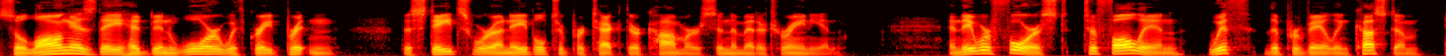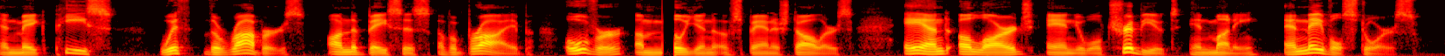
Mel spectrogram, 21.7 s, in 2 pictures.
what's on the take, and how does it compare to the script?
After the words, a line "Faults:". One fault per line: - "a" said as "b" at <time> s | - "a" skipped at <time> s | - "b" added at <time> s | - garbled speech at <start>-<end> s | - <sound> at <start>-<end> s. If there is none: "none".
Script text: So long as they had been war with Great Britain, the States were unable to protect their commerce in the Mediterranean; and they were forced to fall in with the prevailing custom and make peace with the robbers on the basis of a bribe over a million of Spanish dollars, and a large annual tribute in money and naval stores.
So long as they had been war with Great Britain, the States were unable to protect their commerce in the Mediterranean; and they were forced to fall in with the prevailing custom and make peace with the robbers on the basis of a bribe over a million of Spanish dollars, and a large annual tribute in money and naval stores.
Faults:
- dropout at 15.8-15.9 s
